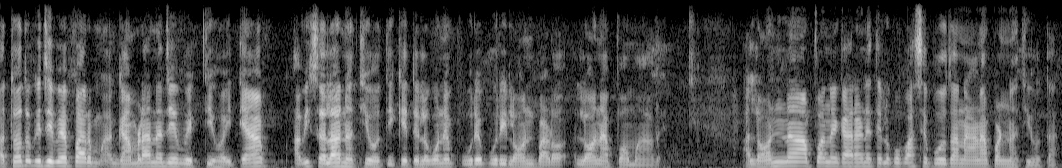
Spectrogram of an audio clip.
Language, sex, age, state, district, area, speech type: Gujarati, male, 18-30, Gujarat, Valsad, urban, spontaneous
